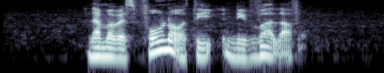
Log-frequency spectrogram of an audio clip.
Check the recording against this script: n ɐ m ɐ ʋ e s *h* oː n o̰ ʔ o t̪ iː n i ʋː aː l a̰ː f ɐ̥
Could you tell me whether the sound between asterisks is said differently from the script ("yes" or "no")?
yes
